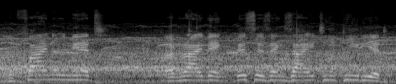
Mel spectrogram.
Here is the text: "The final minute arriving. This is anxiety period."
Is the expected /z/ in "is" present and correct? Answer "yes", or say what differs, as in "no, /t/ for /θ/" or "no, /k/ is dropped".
yes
